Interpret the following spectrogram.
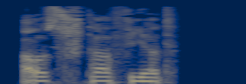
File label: "ausstaffiert", German; adjectives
